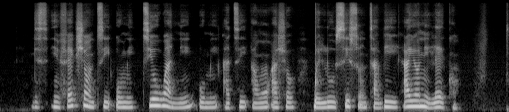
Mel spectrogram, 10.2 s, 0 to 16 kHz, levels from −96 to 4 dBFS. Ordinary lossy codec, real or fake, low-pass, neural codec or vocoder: none; fake; 14.4 kHz; autoencoder, 48 kHz, 128 numbers a frame, DAC-VAE, trained on Japanese speech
